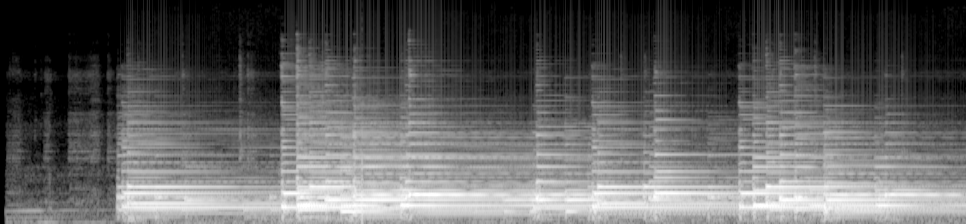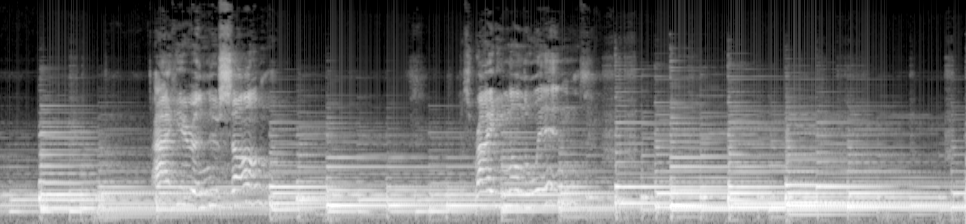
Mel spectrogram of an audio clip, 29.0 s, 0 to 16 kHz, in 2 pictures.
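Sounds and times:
piano playing slow chords: 0:00.1 - 0:28.9
person singing: 0:16.7 - 0:18.9, 0:21.4 - 0:23.8.

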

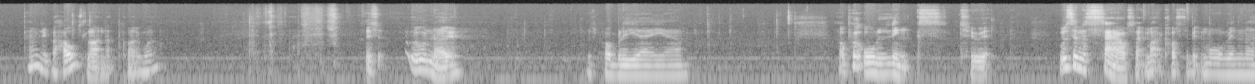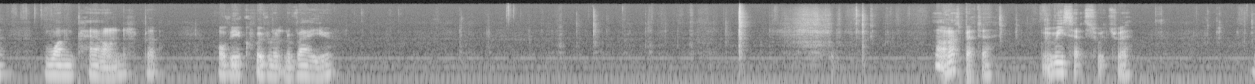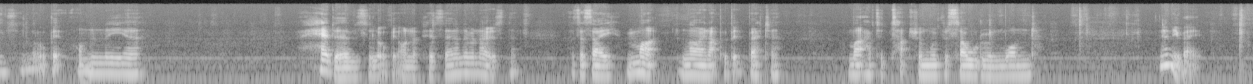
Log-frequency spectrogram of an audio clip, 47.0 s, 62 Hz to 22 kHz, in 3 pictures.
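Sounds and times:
low electrical hum: 0:00.0 - 0:47.0.

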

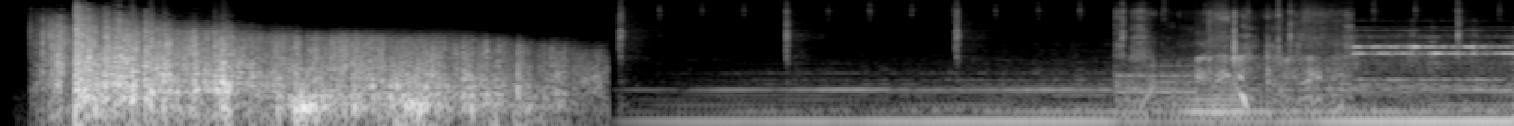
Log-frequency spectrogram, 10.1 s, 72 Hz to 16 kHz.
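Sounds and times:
thunderclap crack and rumble: 0:00.2 - 0:04.1.

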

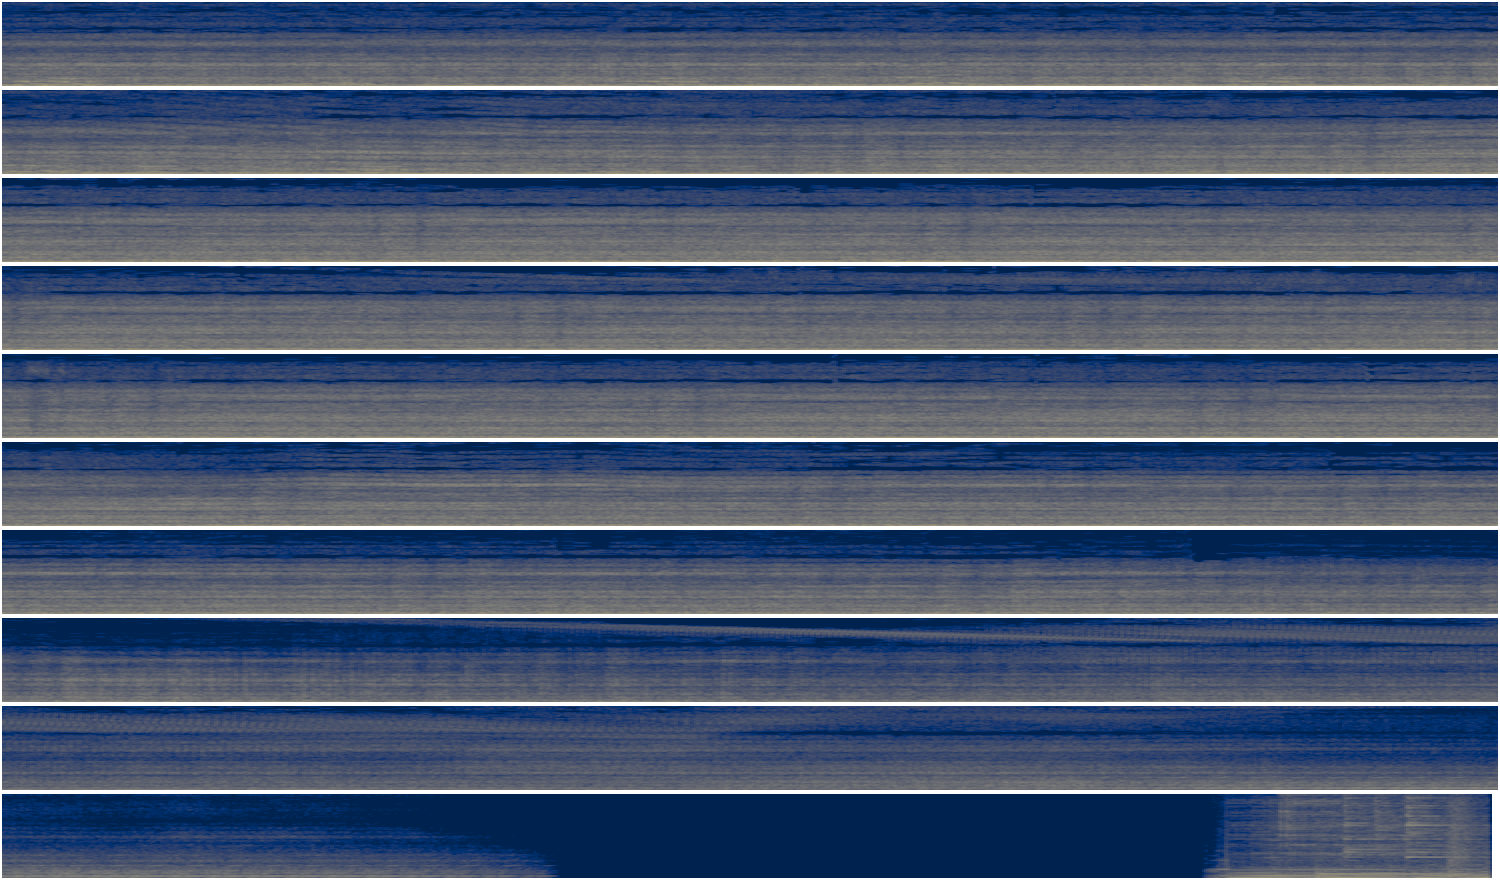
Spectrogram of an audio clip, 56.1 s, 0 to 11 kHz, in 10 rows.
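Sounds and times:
low bass pulse: 0:00.0 - 0:51.6
droning electronic noise: 0:00.0 - 0:52.6.

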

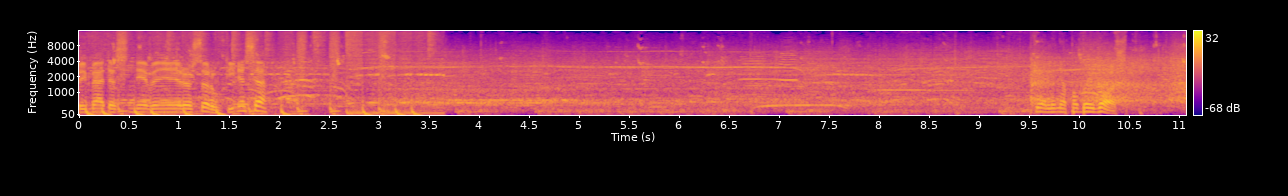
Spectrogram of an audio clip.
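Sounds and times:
background music with beat: 0:00.0 - 0:06.8
crowd noise: 0:00.0 - 0:11.0.

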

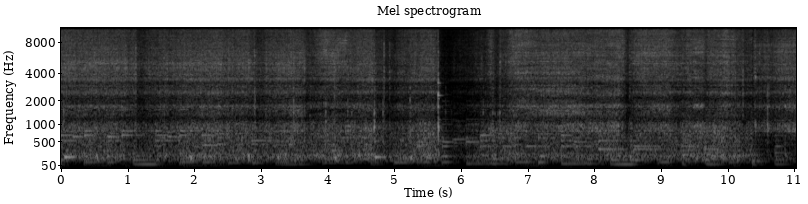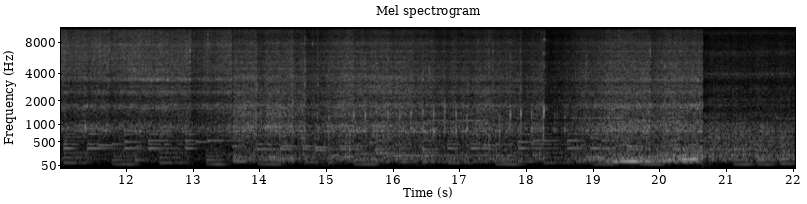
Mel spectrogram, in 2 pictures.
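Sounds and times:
background music melody: 0:00.0 - 0:09.8, 0:10.4 - 0:22.0
meat sizzling in a pot: 0:00.0 - 0:20.7.

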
